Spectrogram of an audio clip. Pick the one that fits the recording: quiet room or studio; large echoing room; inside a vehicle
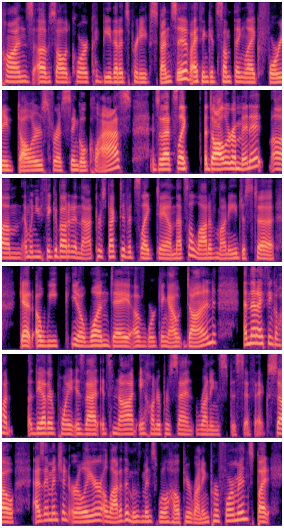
quiet room or studio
